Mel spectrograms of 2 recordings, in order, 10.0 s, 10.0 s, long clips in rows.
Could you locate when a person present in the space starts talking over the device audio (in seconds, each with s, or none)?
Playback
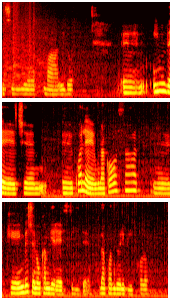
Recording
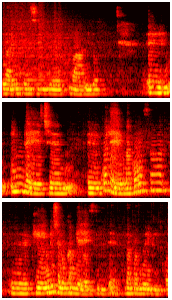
none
